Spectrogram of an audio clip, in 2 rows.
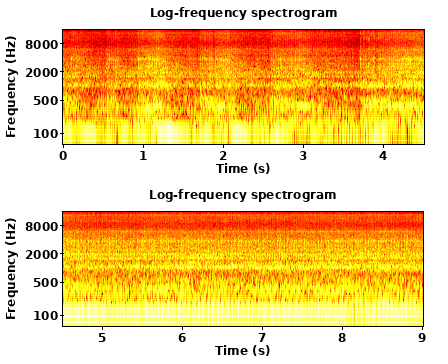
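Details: Derbi 125 single, a former non-runner, after a carb service and fuel tank clean: the thump settles into a steady, even beat of about four pulses a second after the start, with clean revs and no misfire; it runs lovely.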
